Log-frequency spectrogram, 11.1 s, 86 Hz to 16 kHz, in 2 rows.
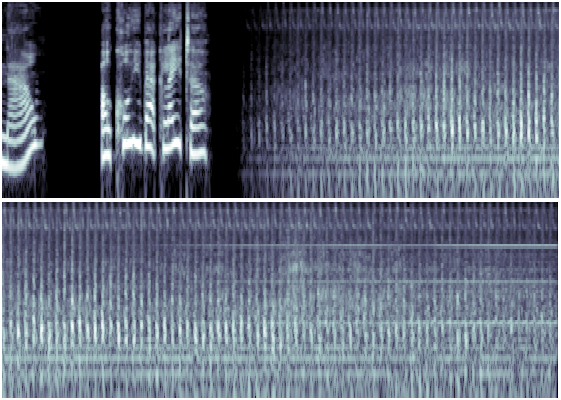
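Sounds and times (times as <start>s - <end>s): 
speech: 0.0s - 2.2s
helicopter rotor thumping: 2.4s - 11.1s
faint high whine: 7.4s - 11.1s.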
